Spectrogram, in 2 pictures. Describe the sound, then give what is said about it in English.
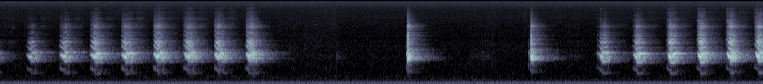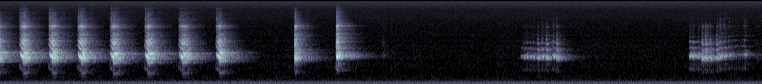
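A slate-over-glass turkey call in a dogwood pot, worked with a waterproof striker from Cubby's Custom Turkey Calls, gives a run of sharp, rhythmic yelps in quick series, pauses, another long run, then a few softer purrs and clucks at the end. “So I'm going to play this slate over glass in a dogwood pot with this waterproof striker.”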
